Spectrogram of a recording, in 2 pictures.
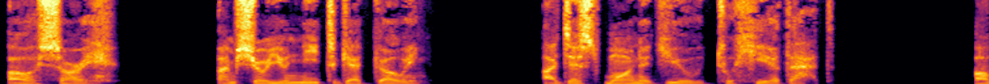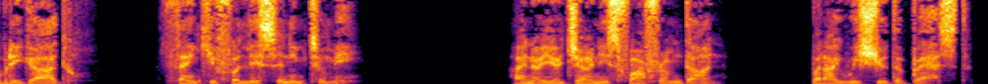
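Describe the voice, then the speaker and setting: An actor playing an earnest, gentle villager with a Portuguese accent in a video game, sincere, polite and husky. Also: male voice, sits low, fairly even intonation, measured pace, pauses often, dry recording, clean studio sound. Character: earnest, gentle villager, devoted child of a lost father. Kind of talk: video game character acting.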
